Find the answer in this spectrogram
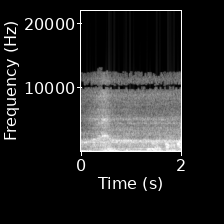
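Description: The JAC Sunray van's Cummins turbo-diesel engine running, heard from inside the cabin as a low hum under a rushing noise. A short rising whine comes in early, and a man's voice comes in near the end.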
